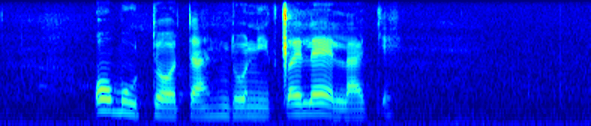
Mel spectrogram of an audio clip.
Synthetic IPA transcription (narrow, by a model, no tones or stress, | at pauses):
oɓud̥ʱɔd̥ʱandʱoniǀɛlɛːlakʼɛ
